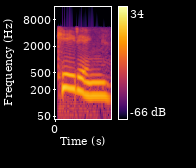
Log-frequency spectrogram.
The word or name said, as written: Keating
